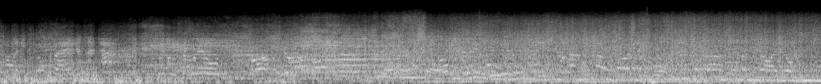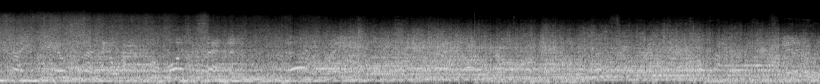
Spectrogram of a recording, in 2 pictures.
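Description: A pack of two-litre Super Touring race cars racing past together, many engines overlapping as they rise and fall in pitch through gear changes and corners, loud throughout.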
